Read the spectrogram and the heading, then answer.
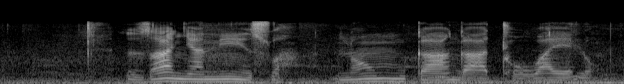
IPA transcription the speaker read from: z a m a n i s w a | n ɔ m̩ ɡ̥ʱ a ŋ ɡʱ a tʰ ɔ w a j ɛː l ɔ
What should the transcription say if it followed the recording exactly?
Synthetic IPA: z a ɲ a n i s w a | n o m̩ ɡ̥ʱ a ŋ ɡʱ a tʰ ɔ w a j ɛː l ɔ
